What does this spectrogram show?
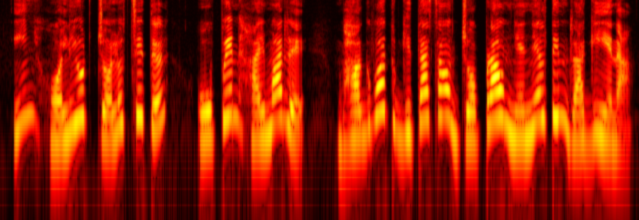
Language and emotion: Santali, angry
